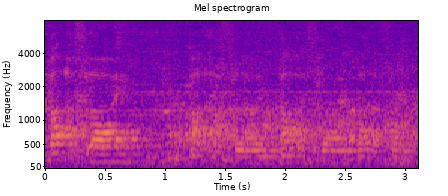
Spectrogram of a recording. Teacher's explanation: Can you make a glottal stop [ʔ ʔ ʔ ʔ ʔ], not using the tongue tip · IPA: [ˈbʌʔəflɑɪ]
